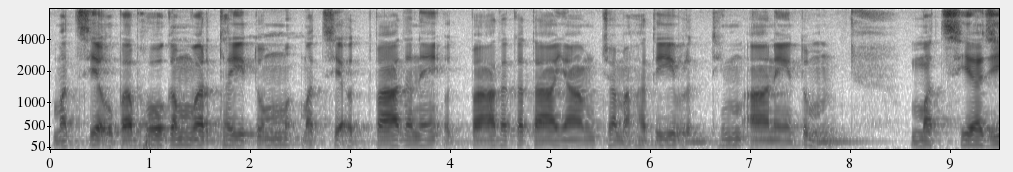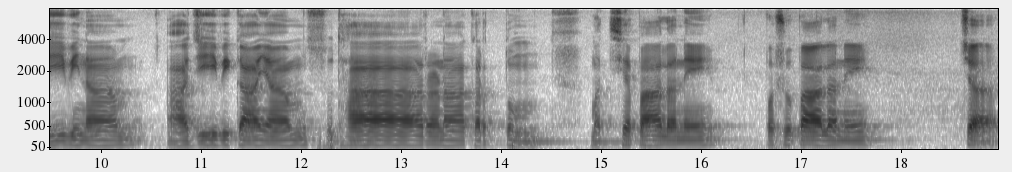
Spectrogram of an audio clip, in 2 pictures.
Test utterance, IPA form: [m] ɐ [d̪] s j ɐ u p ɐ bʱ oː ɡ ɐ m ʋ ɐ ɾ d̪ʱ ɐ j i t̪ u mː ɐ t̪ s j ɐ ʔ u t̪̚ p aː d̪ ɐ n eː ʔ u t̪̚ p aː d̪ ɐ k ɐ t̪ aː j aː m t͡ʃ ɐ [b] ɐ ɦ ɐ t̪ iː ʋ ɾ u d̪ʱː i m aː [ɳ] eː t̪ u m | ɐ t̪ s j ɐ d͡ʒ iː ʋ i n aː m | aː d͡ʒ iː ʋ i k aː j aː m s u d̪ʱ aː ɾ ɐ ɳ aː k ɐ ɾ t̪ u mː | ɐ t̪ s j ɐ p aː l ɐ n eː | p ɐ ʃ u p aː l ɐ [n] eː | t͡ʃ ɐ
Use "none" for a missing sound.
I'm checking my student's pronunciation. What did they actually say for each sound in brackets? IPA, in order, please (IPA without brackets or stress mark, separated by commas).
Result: m, t̪, m, n, n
